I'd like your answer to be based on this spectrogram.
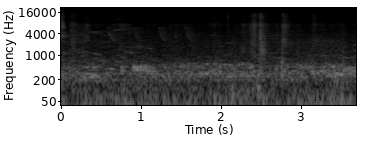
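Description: Pigeons coo softly and steadily in a busy loft in Daulatpur, Khulna, Bangladesh, with a constant low murmur of birds and faint chirps over continuous background noise.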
